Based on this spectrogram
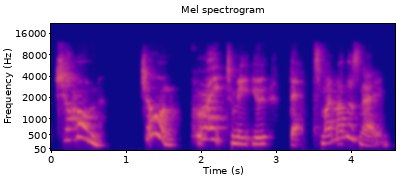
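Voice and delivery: milk the joke like a showman; high, hammed-up gushing host voice; delighted host punchline. Speaker's punchline joke to husband.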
